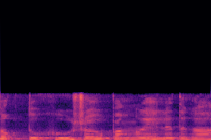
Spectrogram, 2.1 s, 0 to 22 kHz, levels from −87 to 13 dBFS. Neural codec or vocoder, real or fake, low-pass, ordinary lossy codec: none; real; 7.2 kHz; none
